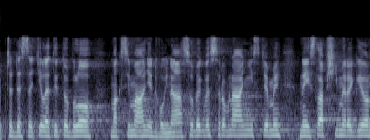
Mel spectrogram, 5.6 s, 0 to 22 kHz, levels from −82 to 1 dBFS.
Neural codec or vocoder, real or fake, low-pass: none; real; 7.2 kHz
